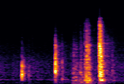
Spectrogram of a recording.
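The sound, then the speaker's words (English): A newspaper thumps and grazes against an apartment door at dawn in several soft, dull knocks and scuffs over under two seconds, the last one a little louder, with no voices. “the jarring thump of the paper grazing my door told me a new dawn was with us.”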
